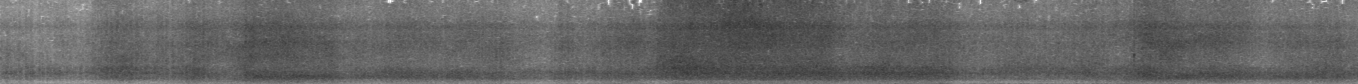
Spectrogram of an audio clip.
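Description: Skis scrape and hiss over packed snow, swelling and easing with each turn.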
